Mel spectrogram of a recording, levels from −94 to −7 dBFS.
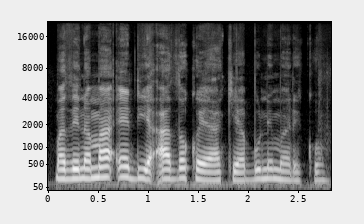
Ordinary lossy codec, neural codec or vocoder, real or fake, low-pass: none; vocoder, 44.1 kHz, 128 mel bands, Pupu-Vocoder; fake; none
